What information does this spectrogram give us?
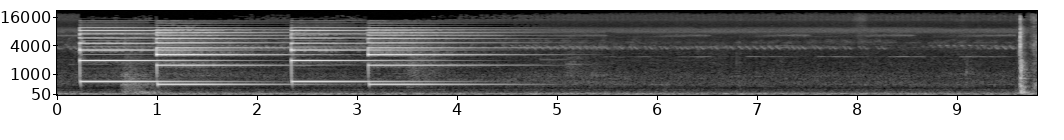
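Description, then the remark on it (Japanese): An intercom doorbell button is pressed and a bright electronic chime rings out, two ding-dong pairs played back to back, clear, then its tones fade into a quiet hum with no talking. “とりあえずインターホンしますね。”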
